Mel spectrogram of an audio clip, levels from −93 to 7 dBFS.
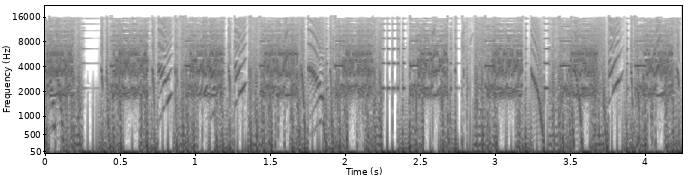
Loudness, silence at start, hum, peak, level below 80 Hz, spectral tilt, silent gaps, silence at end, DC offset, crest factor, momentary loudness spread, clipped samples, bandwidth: -22 LUFS; 0 s; none; -8 dBFS; -26 dBFS; -2.5 dB/octave; none; 0 s; 5%; 12 dB; 2 LU; under 0.1%; 17 kHz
